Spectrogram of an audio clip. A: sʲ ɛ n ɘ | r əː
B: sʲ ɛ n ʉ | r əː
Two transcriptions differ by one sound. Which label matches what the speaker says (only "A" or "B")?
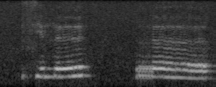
A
